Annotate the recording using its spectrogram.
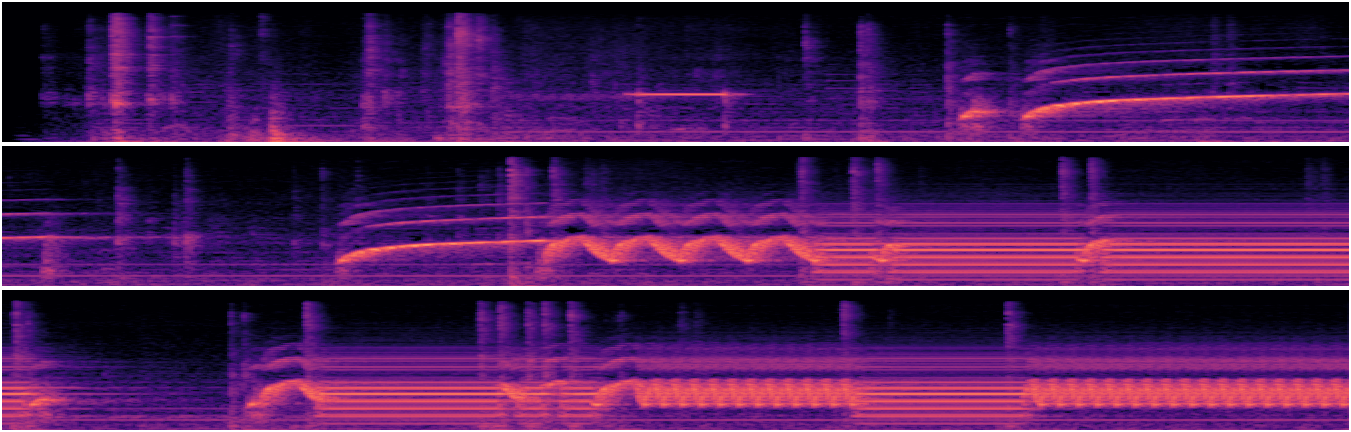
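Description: Electronic emergency-vehicle siren cycling through its tones. After a few clicks and a short beep, it gives two rising wind-ups, then a rising wail that breaks into a fast yelp and a steady blaring tone. After a brief break, another rise leads into a rapid warble and a steady tone again.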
